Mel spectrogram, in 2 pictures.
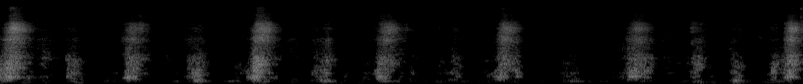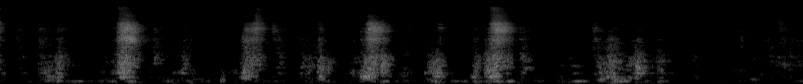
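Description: Wet clothes slosh and splash in a basin of water, in rhythmic scrubbing strokes.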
